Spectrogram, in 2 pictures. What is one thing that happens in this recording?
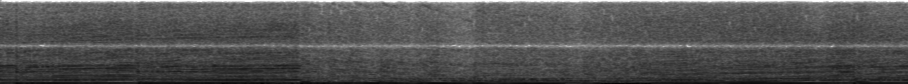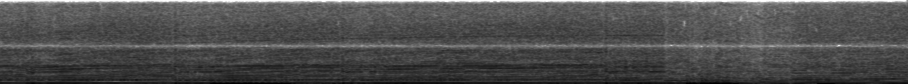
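A racing car engine whines at high revs, dropping in pitch as it shifts gears and climbing again.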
